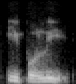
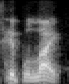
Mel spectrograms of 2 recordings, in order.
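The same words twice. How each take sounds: First: The name is said with a Haitian pronunciation. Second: The name is said with an American pronunciation. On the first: The speaker calls it right. "the way that we would say it in Haiti is" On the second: The speaker calls it wrong. "here in the American way of saying it is"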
